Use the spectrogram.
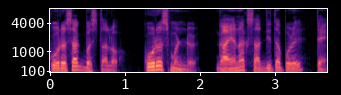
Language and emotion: Goan Konkani, neutral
